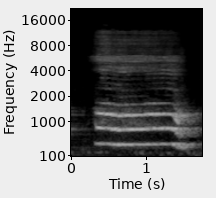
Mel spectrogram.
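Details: Puberphonia in a male: high-pitched, female-sounding voice persisting after puberty (expected change around 12–14 years) instead of deepening; on the phone he is taken for a woman; demonstration of the puberphonic voice.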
